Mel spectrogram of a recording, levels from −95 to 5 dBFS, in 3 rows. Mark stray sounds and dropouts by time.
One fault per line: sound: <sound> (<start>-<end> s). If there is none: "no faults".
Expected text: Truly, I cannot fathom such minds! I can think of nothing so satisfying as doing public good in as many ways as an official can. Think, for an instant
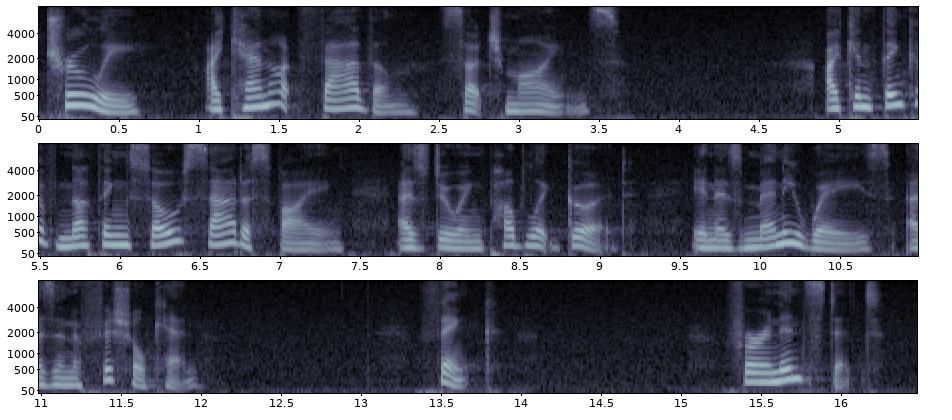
no faults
